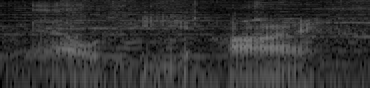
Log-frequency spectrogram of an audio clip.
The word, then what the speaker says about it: Lei: Or it's Lay, I guess. Oh look, grass. I have no idea how to pronounce the name L-E-I. Well, it's Lei apparently.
